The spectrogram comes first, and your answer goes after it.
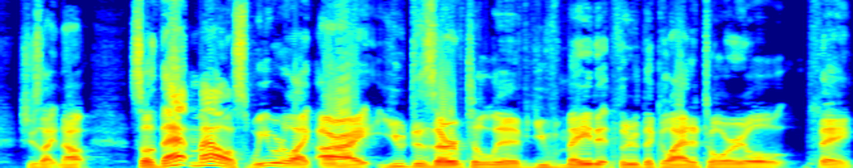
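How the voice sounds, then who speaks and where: Speaking at a moderate pace, a man with an unremarkable speaking voice has a fairly high pitch and ordinary pitch variation. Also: very clean recording, silent background. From US South, Mississippi River area. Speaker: podcast host. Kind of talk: casual banter.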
